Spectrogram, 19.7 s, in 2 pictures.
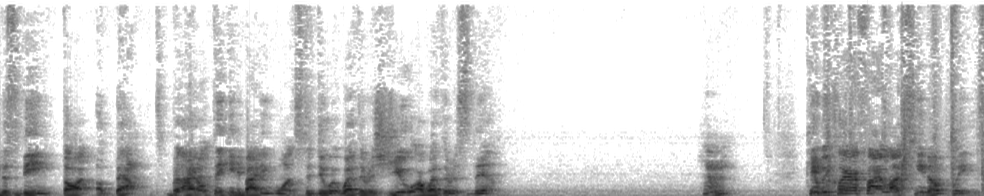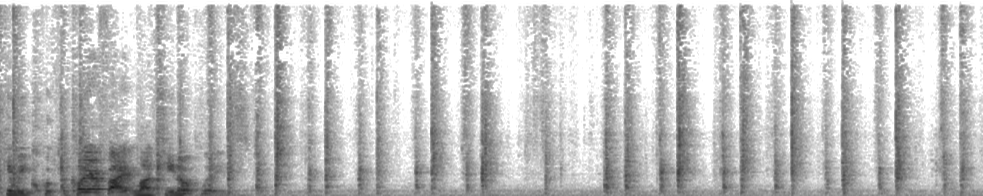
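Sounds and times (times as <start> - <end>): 
speech: 0.0 - 5.1, 7.0 - 7.4, 8.1 - 12.2
tarot cards being shuffled and drawn: 8.1 - 19.6.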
